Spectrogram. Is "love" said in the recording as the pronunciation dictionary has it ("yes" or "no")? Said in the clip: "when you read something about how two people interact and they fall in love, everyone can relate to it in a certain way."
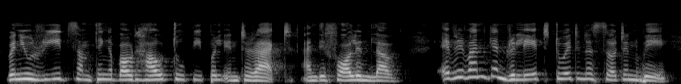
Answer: yes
